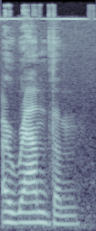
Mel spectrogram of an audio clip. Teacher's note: around is stressed but them is unstressed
